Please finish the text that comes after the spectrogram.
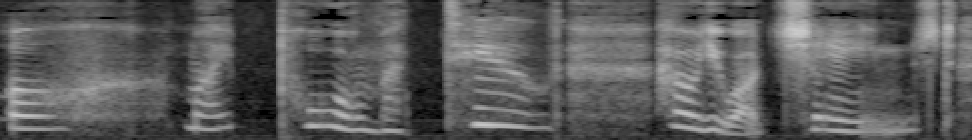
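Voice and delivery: high, slow, stricken cry of dismay; friend's high, shocked cry on seeing her worn old friend. Acted. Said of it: "Her friend uttered a cry".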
